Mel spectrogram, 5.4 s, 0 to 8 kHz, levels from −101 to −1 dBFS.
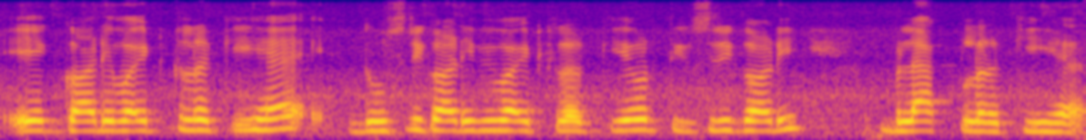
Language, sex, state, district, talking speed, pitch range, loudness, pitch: Hindi, female, Chhattisgarh, Raigarh, 220 wpm, 205-220 Hz, -15 LUFS, 210 Hz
